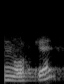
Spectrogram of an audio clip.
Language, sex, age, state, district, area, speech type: Kannada, female, 30-45, Karnataka, Hassan, urban, conversation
